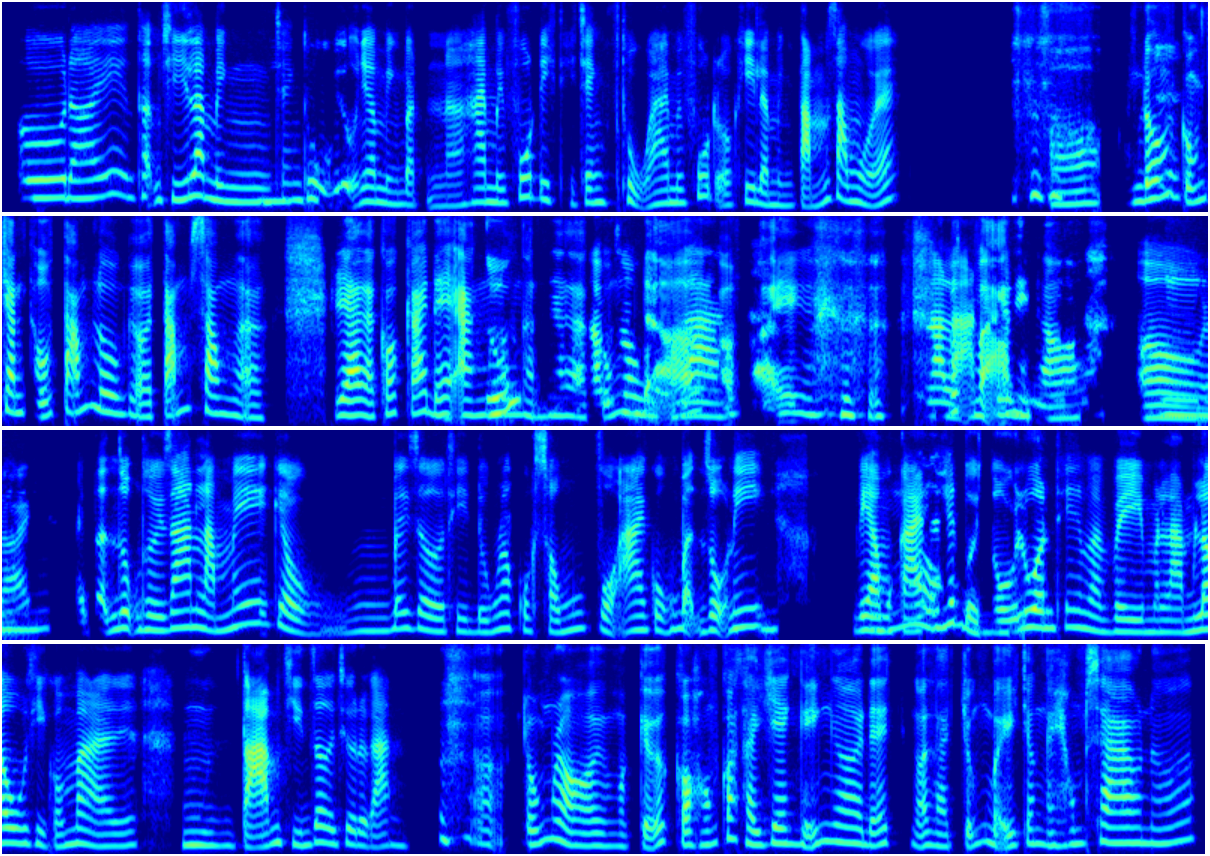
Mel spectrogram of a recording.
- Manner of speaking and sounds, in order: other background noise; laugh; tapping; laugh; chuckle
- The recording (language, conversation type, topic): Vietnamese, podcast, Bạn làm thế nào để chuẩn bị một bữa ăn vừa nhanh vừa lành mạnh?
